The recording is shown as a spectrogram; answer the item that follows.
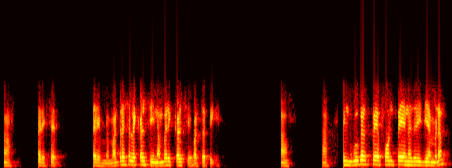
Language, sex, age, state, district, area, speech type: Kannada, male, 60+, Karnataka, Shimoga, rural, conversation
